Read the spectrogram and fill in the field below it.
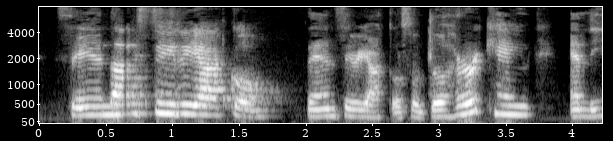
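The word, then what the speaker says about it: San Ciriaco: invasion after the hurricane well how's the hurricane pronounced san diego san siriaco so the hurricane and the u.s invasion caused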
